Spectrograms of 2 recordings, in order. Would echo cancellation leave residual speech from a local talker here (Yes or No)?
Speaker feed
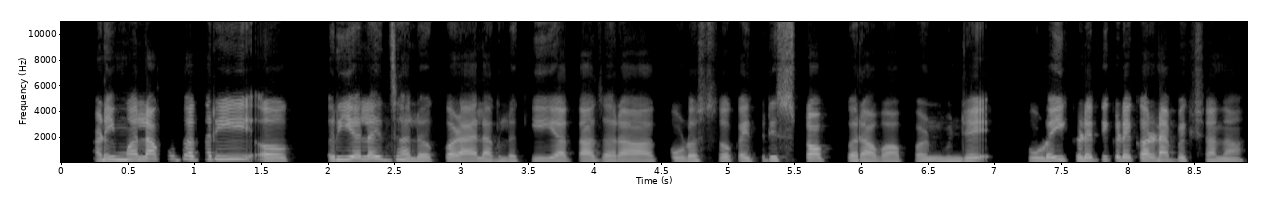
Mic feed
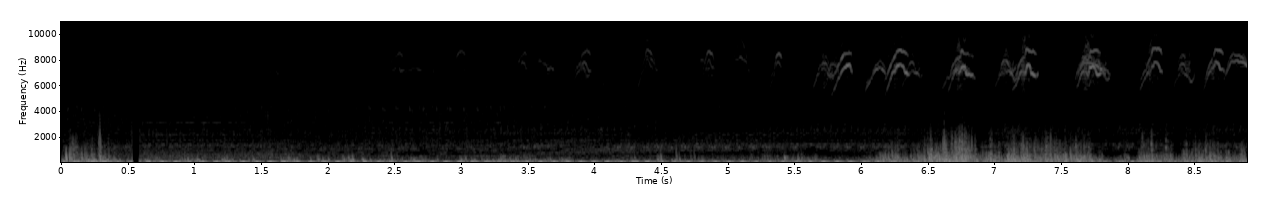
No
